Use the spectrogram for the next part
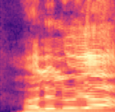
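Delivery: loud call of hallelujah. Real, not acted. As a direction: shout it out together. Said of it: "నాకు విన రావడం లేదు". (గట్టిగా హల్లెలూయా)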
